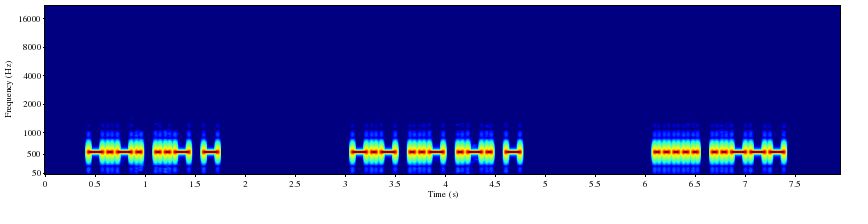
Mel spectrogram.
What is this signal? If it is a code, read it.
Morse code, heard as a keyed tone, about 25 wpm, 550 Hz. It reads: CUT KURT 52
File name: Ultimate Word List / 25WPM Ultimate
